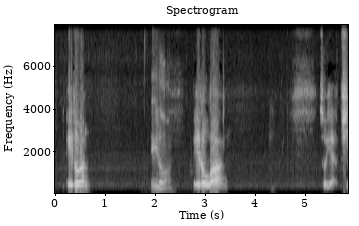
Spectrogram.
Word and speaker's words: Eidolon: How do I pronounce it? Eidolon. Eidolon?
